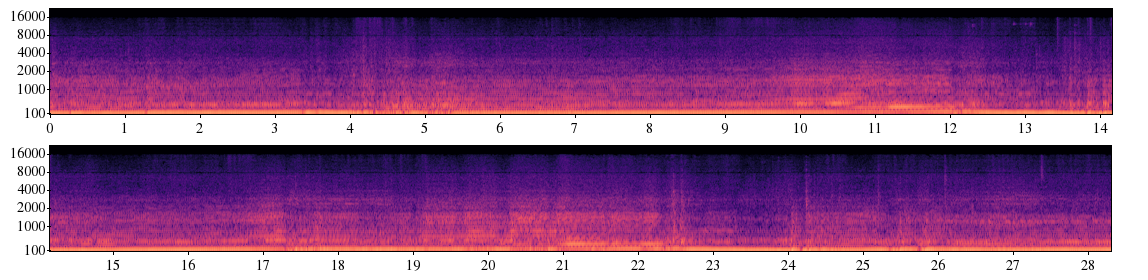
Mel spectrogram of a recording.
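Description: Race car engine heard from inside the cockpit, run hard at high revs. Its pitch climbs slowly, then drops sharply twice, about twelve and twenty-three seconds in, before climbing back.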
